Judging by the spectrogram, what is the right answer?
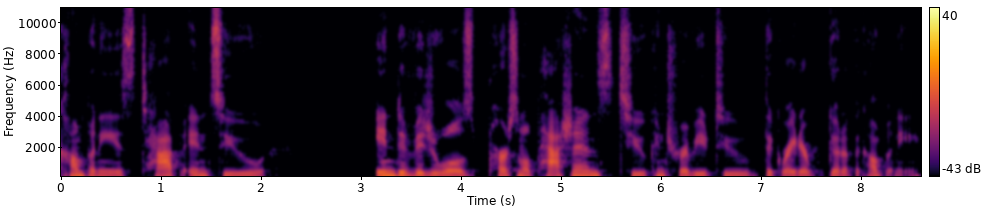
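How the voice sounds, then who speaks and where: A woman speaks at a very slow pace against a quiet background. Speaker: podcast host. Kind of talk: casual interview. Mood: thoughtful, engaged. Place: home room. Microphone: studio mic.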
